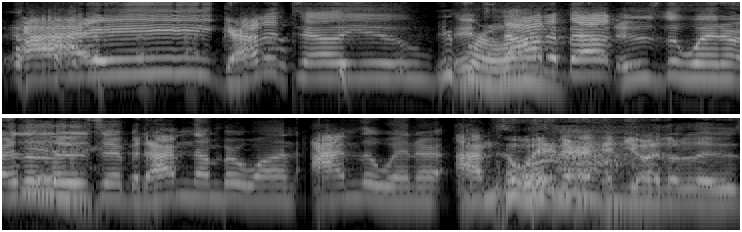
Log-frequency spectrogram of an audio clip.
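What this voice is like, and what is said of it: Imitates another person's voice. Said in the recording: “your Trump impression is way better than mine... You put a lot of passion in here.”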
